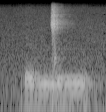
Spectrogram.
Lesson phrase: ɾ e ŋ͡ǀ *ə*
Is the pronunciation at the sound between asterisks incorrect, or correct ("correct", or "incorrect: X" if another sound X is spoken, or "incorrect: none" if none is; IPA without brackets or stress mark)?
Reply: incorrect: ɨ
